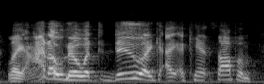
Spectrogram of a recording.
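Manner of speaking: ordinary delivery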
